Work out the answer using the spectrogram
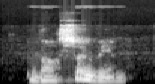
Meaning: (adjective) Of, from or pertaining to Warsaw; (noun) Someone living in or originating from Warsaw
- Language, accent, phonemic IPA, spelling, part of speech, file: English, Southern England, /vɑː(ɹ)ˈsəʊviən/, Varsovian, adjective / noun, LL-Q1860 (eng)-Varsovian.wav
